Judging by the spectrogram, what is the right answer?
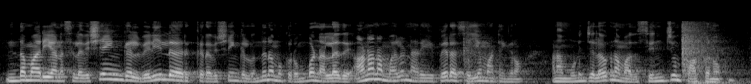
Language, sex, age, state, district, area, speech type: Tamil, male, 18-30, Tamil Nadu, Salem, rural, spontaneous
